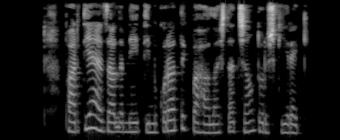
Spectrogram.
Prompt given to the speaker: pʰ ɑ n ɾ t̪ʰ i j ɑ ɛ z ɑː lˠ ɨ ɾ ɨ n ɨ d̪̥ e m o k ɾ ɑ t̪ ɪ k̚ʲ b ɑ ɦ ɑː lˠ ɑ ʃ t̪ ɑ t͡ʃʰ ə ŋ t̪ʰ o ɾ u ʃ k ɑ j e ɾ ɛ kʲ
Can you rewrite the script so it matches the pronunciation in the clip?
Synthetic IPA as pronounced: pʰ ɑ ɾ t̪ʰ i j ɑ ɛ z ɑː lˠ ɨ ɾ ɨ n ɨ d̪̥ e m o k ɾ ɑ t̪ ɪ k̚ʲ b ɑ ɦ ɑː lˠ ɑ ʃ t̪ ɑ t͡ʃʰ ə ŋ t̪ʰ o ɾ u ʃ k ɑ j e ɾ ɛ kʲ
